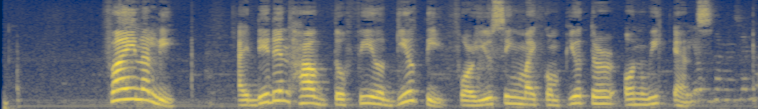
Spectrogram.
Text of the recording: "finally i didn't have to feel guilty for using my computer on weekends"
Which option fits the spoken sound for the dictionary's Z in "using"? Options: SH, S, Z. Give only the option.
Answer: S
